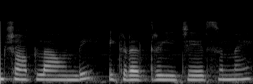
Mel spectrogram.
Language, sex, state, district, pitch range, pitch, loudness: Telugu, female, Telangana, Nalgonda, 210-230 Hz, 220 Hz, -31 LUFS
